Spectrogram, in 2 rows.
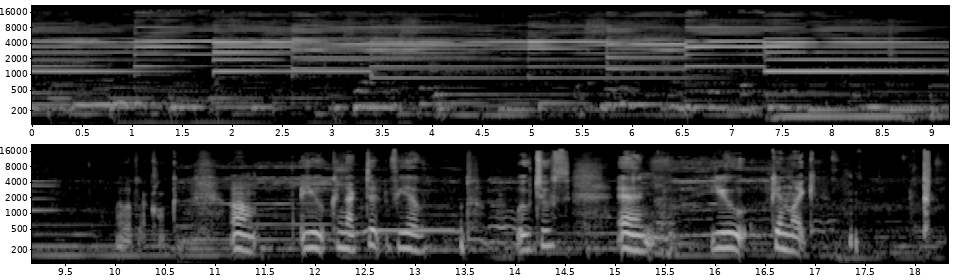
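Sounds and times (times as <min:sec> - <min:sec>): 
wall clock playing a slow chiming melody: 0:00.0 - 0:09.5
speech: 0:10.2 - 0:17.1.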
